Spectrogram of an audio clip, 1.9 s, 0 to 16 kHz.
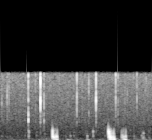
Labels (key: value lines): label: biophony, knock croak
recorder: SoundTrap 300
